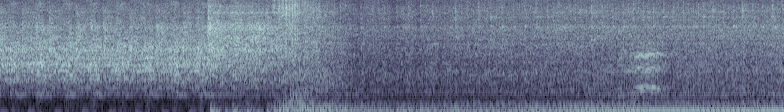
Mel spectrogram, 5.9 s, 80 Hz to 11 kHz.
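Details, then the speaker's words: 1970s Yamaha XS650 twin that sat 10 years, started in neutral without choke: catches after a short crank, settles into a firm even thump; sounds great; normal idle. "that wow look at that yeah this is pretty good okay that sounds great"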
